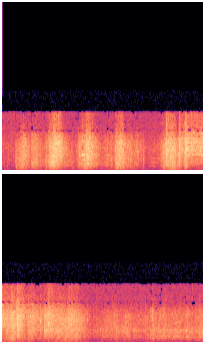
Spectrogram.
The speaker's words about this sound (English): Whistling gaily, he opens the front door, walks briskly down the hall, starts down the steps to the sunken living room, and trips on a toy train that is parked in the middle of the street.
